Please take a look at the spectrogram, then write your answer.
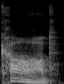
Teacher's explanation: most of Britain would have pronounced the R in words like card. That linguistic phenomenon is known as rhoticity and is a large feature, of course, of American English today.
